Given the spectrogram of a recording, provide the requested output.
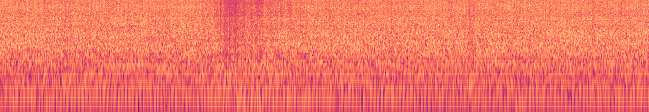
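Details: Customer snowblower after cleanup and reassembly: even, steady small-engine drone with smooth low beat, no hunting or misses; carb feeding properly, healthy.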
